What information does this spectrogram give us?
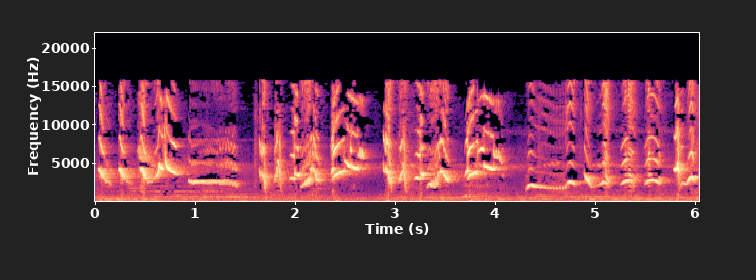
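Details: Oriental magpie-robin kept as a caged lure bird, singing to stir rivals into song; rapid mix of sharp high chirps, bent whistles and a flat steady whistle, nearly continuous with brief pauses.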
